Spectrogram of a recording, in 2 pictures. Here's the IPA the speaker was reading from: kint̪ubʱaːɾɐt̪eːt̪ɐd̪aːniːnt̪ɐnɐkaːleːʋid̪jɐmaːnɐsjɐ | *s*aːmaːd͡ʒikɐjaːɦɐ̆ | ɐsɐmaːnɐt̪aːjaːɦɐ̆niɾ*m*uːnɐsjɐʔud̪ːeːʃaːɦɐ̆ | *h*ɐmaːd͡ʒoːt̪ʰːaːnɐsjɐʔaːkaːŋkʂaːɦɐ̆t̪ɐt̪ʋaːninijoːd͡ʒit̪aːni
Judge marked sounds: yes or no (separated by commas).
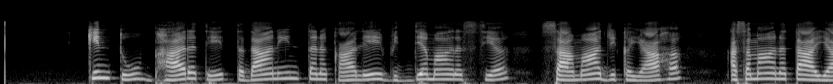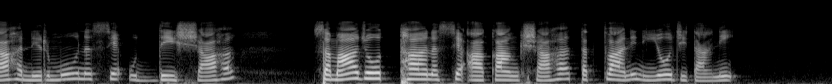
yes, yes, no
